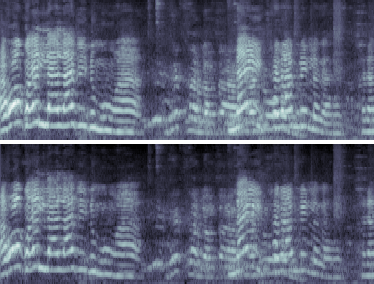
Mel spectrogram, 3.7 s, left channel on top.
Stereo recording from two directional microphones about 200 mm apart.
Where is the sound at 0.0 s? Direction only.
30° left (ahead or behind).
